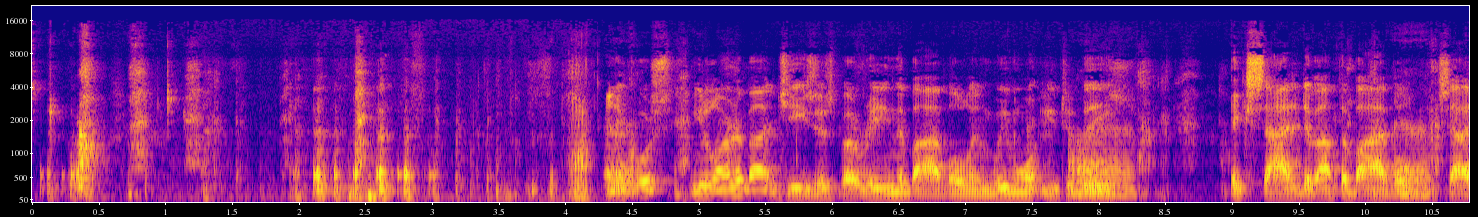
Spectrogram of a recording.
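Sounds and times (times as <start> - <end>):
speech: 0.0 - 0.4, 2.1 - 3.0, 4.6 - 8.4, 9.0 - 10.7
dog panting quickly: 0.6 - 6.5, 7.9 - 10.7
agitated dog whimpering and whining: 7.6 - 8.5.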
